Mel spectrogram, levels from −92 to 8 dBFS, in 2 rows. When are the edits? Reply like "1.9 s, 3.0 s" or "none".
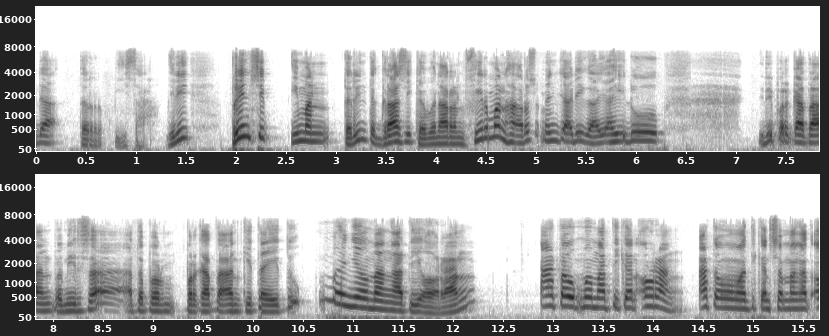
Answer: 6.4 s

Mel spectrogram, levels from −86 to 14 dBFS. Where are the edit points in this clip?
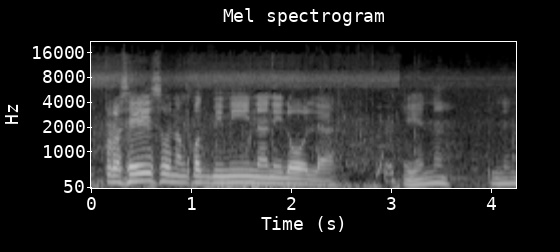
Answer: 3.0 s

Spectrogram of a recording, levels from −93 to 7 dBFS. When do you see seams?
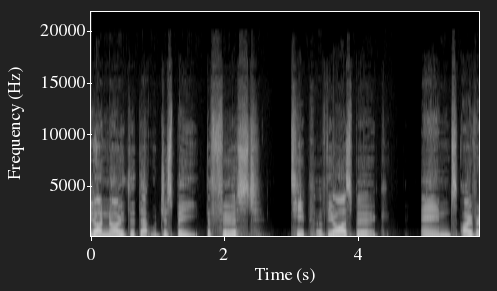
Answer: none

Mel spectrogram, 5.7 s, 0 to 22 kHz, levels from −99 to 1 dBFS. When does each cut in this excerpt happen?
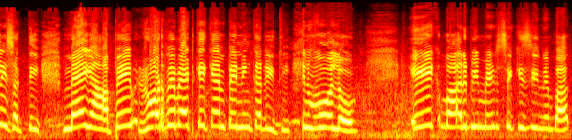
3.0 s

